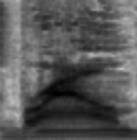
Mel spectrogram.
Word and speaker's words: Braun: And then you just, you got Bruce Brown, and then you have the other guy that's the last name is Brown, but it's spelled Braun.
